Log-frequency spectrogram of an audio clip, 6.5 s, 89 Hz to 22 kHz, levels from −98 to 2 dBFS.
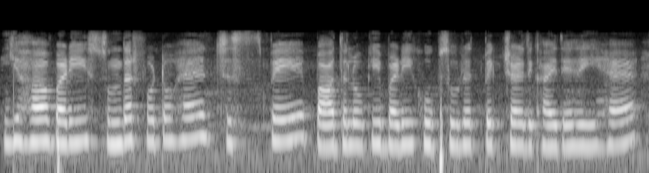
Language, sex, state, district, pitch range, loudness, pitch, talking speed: Hindi, female, Gujarat, Valsad, 220-245 Hz, -17 LUFS, 230 Hz, 140 wpm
